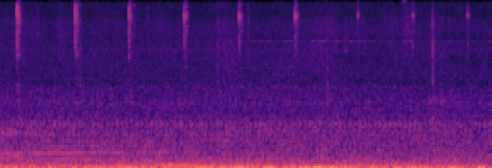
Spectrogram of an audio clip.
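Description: car interior

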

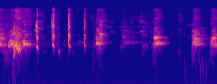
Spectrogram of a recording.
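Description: dogs barking excitedly

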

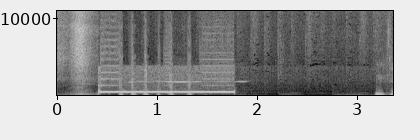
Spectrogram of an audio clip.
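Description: telephone call ringing out

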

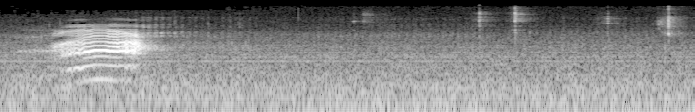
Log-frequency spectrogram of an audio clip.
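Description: cat meowing

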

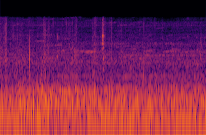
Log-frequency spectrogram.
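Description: car driving in traffic

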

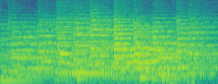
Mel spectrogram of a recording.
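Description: church bell ringing

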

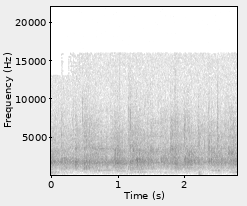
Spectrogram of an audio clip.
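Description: audience clapping hands

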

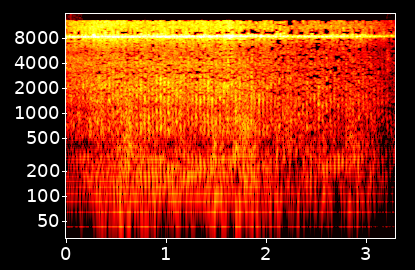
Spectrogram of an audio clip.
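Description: police helicopter flying

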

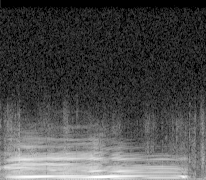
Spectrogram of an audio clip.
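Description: cow mooing

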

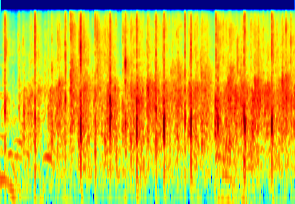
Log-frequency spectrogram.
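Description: audience applause

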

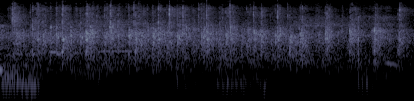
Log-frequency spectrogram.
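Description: audience clapping hands

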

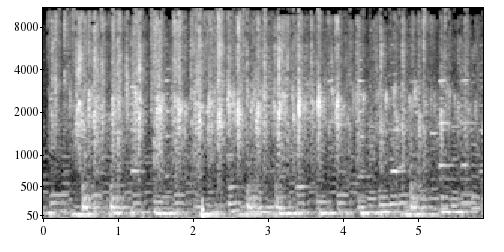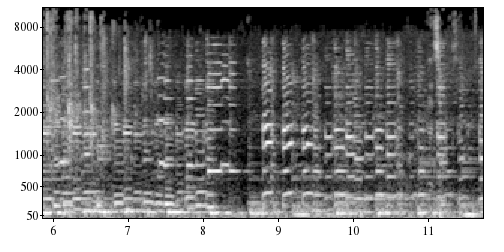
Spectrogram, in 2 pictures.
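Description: audience applause

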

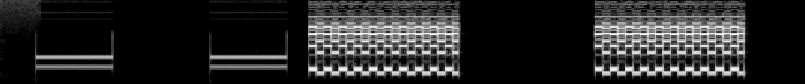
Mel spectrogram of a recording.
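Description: telephone ringing

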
